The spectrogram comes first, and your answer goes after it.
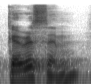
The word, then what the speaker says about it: Gerizim: Is it correct pronunciation? It's Gerizim.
